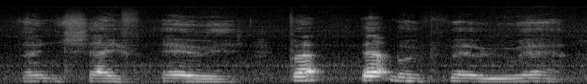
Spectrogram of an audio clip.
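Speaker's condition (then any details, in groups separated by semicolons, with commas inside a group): Cerebral palsy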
